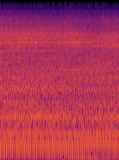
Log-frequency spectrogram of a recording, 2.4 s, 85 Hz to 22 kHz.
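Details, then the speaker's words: Salvage 1992 BMW 325ic, jump-started, with the alternator charging: a smooth, even idle with a steady low hum and no ticks, knocks or speed wobble; the engine sounds healthy. "let's hear how everything is sounding under here sounds good to me guys again alternator is charging"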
